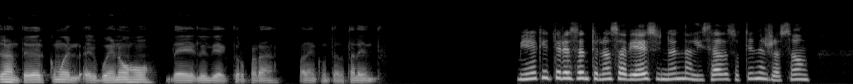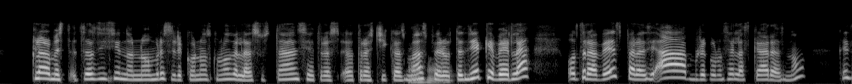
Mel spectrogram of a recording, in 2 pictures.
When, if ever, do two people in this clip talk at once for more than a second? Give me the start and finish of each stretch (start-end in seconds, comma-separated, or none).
none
